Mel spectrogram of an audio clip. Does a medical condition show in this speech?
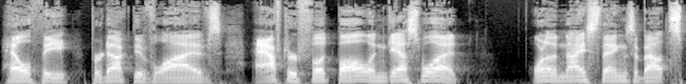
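No.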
